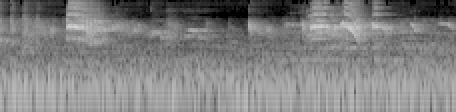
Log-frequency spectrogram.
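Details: Two loud rasping bursts with bright whistled peaks, about two seconds apart: the coarse 'nembak' song of a kacer kuku bima oriental magpie-robin.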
